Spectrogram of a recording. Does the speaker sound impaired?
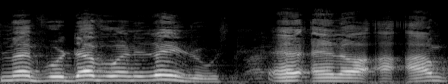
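Yes: cerebral palsy; delayed development.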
